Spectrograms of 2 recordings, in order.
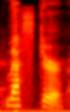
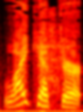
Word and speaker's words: Leicester: She is joining us from the School of Media, Communication, and Sociology at the University of Leicester. Am I saying that correctly? – Leicester. – Okay. – Yes. – See, if I'd never been to England, I would have said Leicester.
